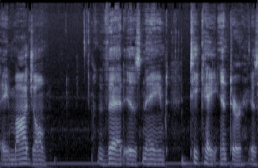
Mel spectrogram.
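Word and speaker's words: Tkinter: to talk about a module that is named TK enter is how you pronounce that some people say kinter or twinker or something like that but it's based on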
